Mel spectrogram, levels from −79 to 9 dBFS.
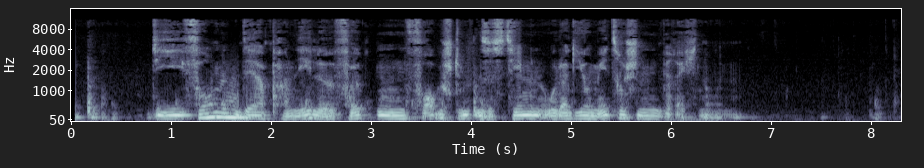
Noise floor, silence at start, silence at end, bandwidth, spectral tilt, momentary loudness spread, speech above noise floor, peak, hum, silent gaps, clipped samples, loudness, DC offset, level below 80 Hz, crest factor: -52 dBFS; 0.05 s; 0.25 s; 11.5 kHz; -5 dB/octave; 13 LU; 40 dB; 0 dBFS; none; none; under 0.1%; -13 LUFS; under 0.1%; -34 dBFS; 14 dB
